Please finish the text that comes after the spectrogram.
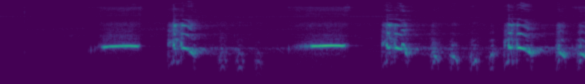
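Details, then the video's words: A grey francolin calling from a wall in Pakistan gives a loud, clear, high whistled note followed by a fast, harsh run of clipped syllables, the phrase repeating about once a second. "White teetar voice | teetar making a sound"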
